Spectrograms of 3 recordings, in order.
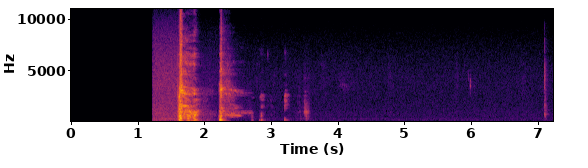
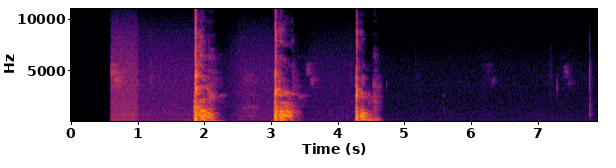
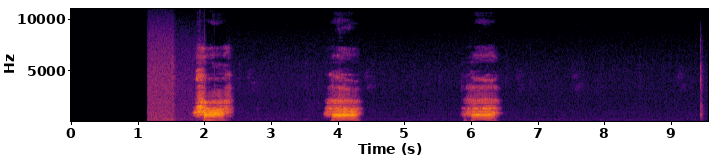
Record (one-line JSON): {"cough_length": "7.2 s", "cough_amplitude": 26028, "cough_signal_mean_std_ratio": 0.2, "three_cough_length": "7.9 s", "three_cough_amplitude": 26028, "three_cough_signal_mean_std_ratio": 0.27, "exhalation_length": "9.6 s", "exhalation_amplitude": 26028, "exhalation_signal_mean_std_ratio": 0.33, "survey_phase": "alpha (2021-03-01 to 2021-08-12)", "age": "65+", "gender": "Male", "wearing_mask": "No", "symptom_shortness_of_breath": true, "smoker_status": "Ex-smoker", "respiratory_condition_asthma": false, "respiratory_condition_other": true, "recruitment_source": "REACT", "submission_delay": "2 days", "covid_test_result": "Negative", "covid_test_method": "RT-qPCR"}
